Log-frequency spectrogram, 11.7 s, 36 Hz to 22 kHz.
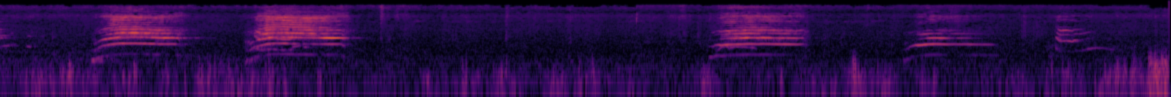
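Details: Outdoor park cats on 3 August 2023, seen after Typhoon No. 6 passed; five plaintive meows, long upward-bending calls then a brief clipped one at the end, against steady low background rumble.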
